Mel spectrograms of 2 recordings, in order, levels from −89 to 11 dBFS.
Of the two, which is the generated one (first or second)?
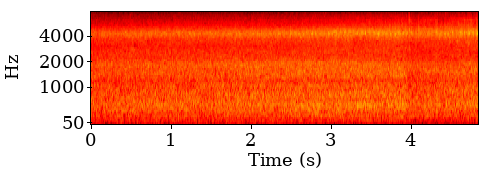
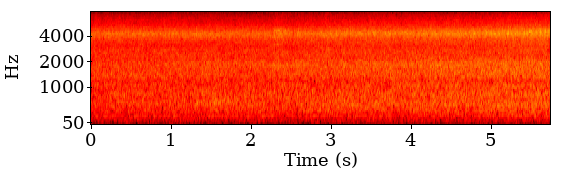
first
